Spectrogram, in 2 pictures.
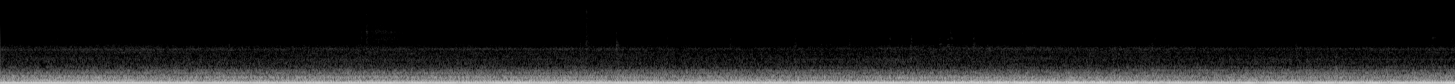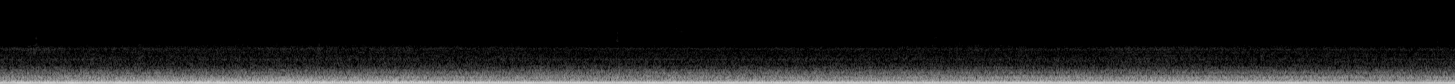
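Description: Truck engine and road noise droning steadily inside the cab while driving, a deep even hum with no shifts or revving.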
